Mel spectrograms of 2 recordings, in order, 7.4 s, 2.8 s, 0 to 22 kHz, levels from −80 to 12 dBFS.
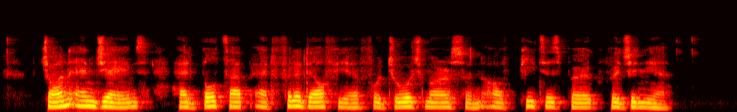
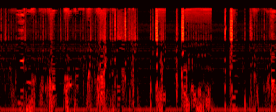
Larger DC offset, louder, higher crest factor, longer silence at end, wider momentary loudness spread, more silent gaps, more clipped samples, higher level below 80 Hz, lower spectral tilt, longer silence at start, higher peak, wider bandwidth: neither; first, -19 LUFS vs -31 LUFS; second, 16 dB vs 26 dB; first, 0.7 s vs 0 s; first, 10 LU vs 7 LU; neither; neither; about the same, -62 dBFS vs -58 dBFS; first, -7.5 dB/octave vs -0.5 dB/octave; first, 0.4 s vs 0 s; first, -2 dBFS vs -8 dBFS; second, 7 kHz vs 17.5 kHz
